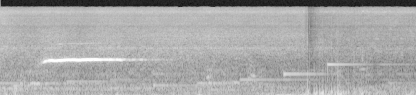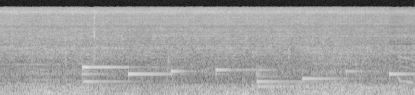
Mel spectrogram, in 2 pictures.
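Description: A simple melody of clear single notes, whistling-like, with one long held note near the start, over steady wind and road rumble.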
